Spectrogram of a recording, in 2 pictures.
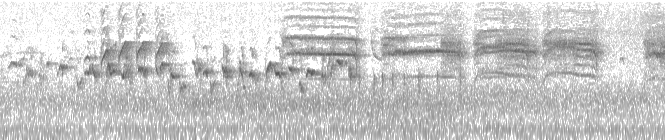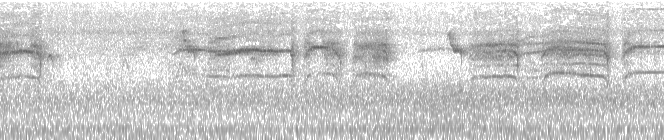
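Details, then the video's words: Baby monkey calling its father to hug and comfort it: a run of quick chirpy notes, then long, high, thin squeals held steady or wavering, some breaking off abruptly, over a constant low hiss. "Baby Call Daddy To Hug Comfort Him Such Mother, So Lovely Baby Monkey"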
